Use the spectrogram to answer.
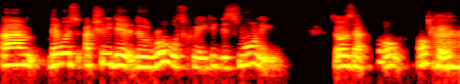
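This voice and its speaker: A woman with a French accent, talking at a very fast pace. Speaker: actress. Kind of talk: panel interview.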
